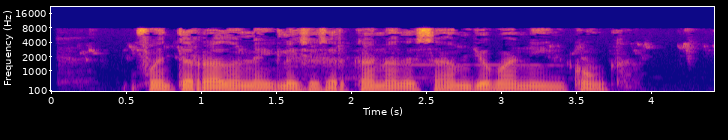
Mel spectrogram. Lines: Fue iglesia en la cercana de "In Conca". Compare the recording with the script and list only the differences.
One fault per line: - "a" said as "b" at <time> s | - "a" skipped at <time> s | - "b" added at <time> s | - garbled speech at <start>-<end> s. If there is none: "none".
- "iglesia" said as "enterrado" at 0.7 s
- "iglesia" added at 1.4 s
- "San Giovanni" added at 2.4 s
